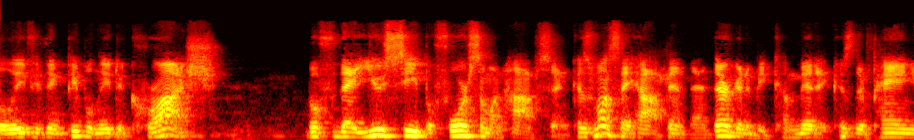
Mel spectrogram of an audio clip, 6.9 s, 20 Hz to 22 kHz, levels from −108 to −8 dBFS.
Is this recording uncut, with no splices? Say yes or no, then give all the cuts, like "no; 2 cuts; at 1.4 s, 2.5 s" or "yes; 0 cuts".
yes; 0 cuts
